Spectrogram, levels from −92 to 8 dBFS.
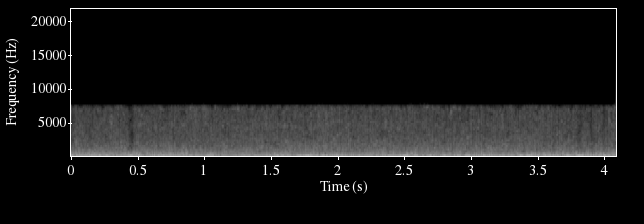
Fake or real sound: fake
